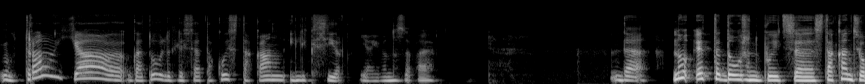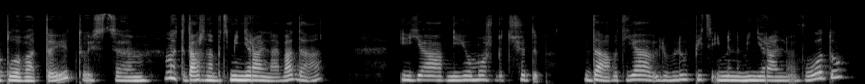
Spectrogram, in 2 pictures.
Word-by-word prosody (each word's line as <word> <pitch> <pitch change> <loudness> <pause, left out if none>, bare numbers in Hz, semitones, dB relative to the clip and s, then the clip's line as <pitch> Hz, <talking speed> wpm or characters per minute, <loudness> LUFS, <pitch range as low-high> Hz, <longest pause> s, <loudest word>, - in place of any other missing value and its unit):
утро, 205 - -2 0.3
я 260 -6 0
готовлю 190 +4 -5
для 185 0 -8
себя 185 +1 -9
такой 185 +6 -6
стакан-эликсир, 190 -3 -5
я 175 - -9
его 165 +2 -10
называю. 180 +1 -5 1.8
Да, 190 -1 -2 0.2
ну, 280 +6 +6
это 250 +1 +4
должен 215 -4 +5
быть, 190 -1 +3
э, 180 -1 +7
стакан 205 +7 +4
тёплой 195 -3 +4
воды. 175 - 0
То - - -6
есть, 190 0 -7
ам, 175 0 +1
ну, 290 +1 +1
это 230 -9 -3
должна 200 -1 +4
быть 180 +2 -3
минеральная 195 -4 +4
вода. 195 -1 -2 0.8
И 205 - -2
я 200 0 -2
в 190 - -12
неё, 190 +1 +1
может 205 0 -2
быть, 200 0 -14
чу 215 - -5
дыб 205 - -10 0.4
Да, 200 -3 +1
вот 190 +1 -8
я 215 0 0
люблю 190 +4 -2
пить 215 -1 -10
именно 195 -1 +2
минеральную 185 0 +1
воду. 280 - -4
195 Hz, 155 wpm, -22 LUFS, 185-210 Hz, 1.8 s, э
